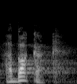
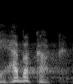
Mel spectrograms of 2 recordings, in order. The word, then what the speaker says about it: Habakkuk: Firstly, we look at Habakkuk, and I think Americans say Habakkuk. Is that right? Well, where I come from, we say Habakkuk.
